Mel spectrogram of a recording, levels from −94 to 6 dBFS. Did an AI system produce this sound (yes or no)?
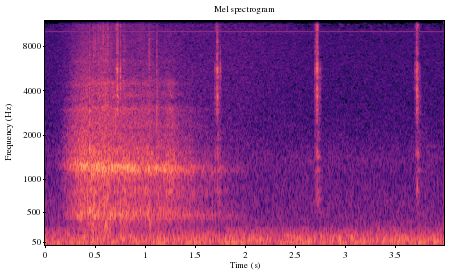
no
